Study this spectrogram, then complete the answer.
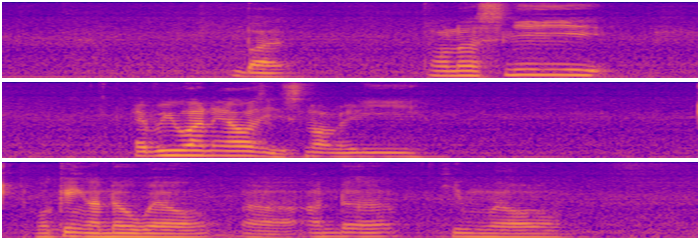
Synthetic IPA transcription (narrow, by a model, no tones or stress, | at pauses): bat̚ | ɔnəstli | ɛvɹiwãnɛlsisnɔt̚ɹiəli | wəkɪ̃ŋãndəwɛlaãndə | kʰĩmwɛl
